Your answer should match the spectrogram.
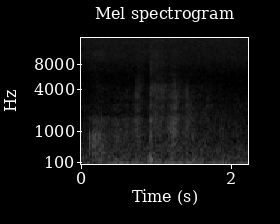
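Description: Near silence: room tone with a low hum and a few faint, brief scratches or rustles around the middle.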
